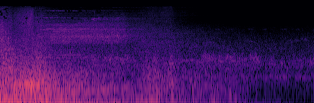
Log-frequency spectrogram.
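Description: A triumphant victory fanfare plays and fades.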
